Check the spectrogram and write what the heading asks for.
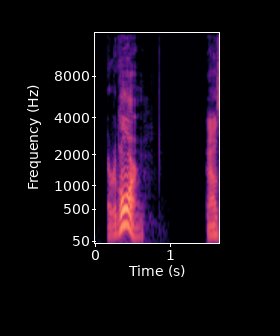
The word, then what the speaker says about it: Aragorn: But Jesse was like, yeah, it's pronounced Aragorn.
